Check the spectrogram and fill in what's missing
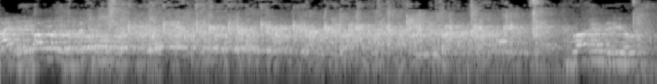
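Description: A church congregation applauds for Jesus during a worship service. Sustained clapping runs under prominent voices that sing or speak over it, loud and roomy, fading slightly toward the end.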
